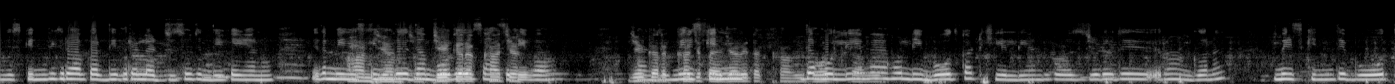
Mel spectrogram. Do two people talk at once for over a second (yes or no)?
yes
